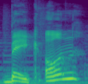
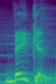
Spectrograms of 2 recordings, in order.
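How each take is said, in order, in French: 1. La deuxième syllabe est accentuée avec une voyelle pleine. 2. La deuxième syllabe n'est pas accentuée, avec une voyelle réduite. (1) "il est accentué, et donc ça se prononce on" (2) "le O N se prononce un"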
